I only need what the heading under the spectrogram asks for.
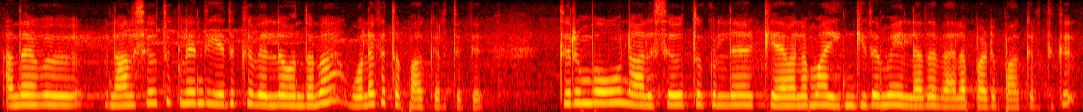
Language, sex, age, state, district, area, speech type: Tamil, female, 18-30, Tamil Nadu, Thanjavur, rural, spontaneous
